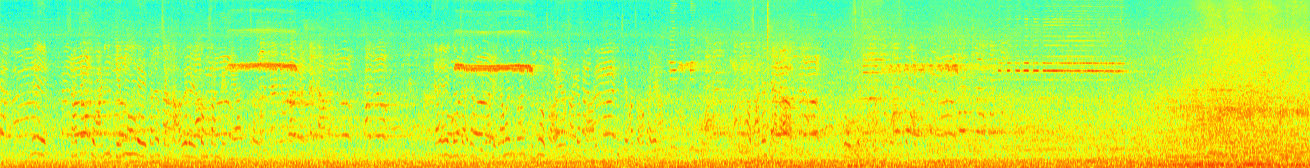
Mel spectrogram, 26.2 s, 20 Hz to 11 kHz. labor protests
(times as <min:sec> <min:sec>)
0:13.3 0:26.2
